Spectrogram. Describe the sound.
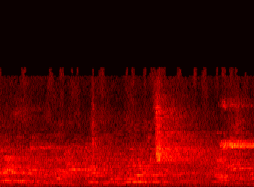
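During a basketball game, the ball is bounced out of bounds with a couple of short thumps, heard over constant crowd murmur and a commentator talking.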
